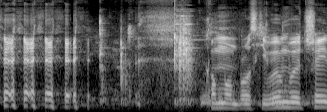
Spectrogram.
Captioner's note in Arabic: يضحك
